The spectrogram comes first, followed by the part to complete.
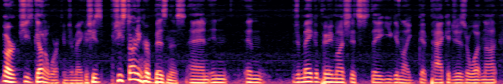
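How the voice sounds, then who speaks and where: A man's voice: mid-range voice, fairly quick, hardly any pauses, dark tone, a little hiss or hum. A man hosting a casual podcast chat among friends, rambling with many restarts and fillers. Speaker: podcast host.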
